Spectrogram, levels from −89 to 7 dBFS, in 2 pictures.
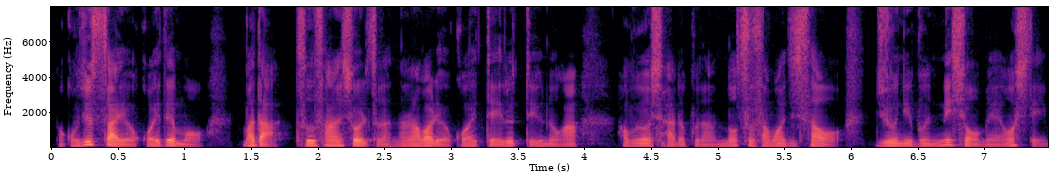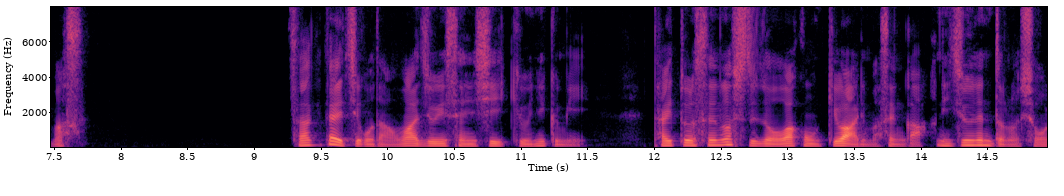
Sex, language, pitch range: male, Japanese, 95-120 Hz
